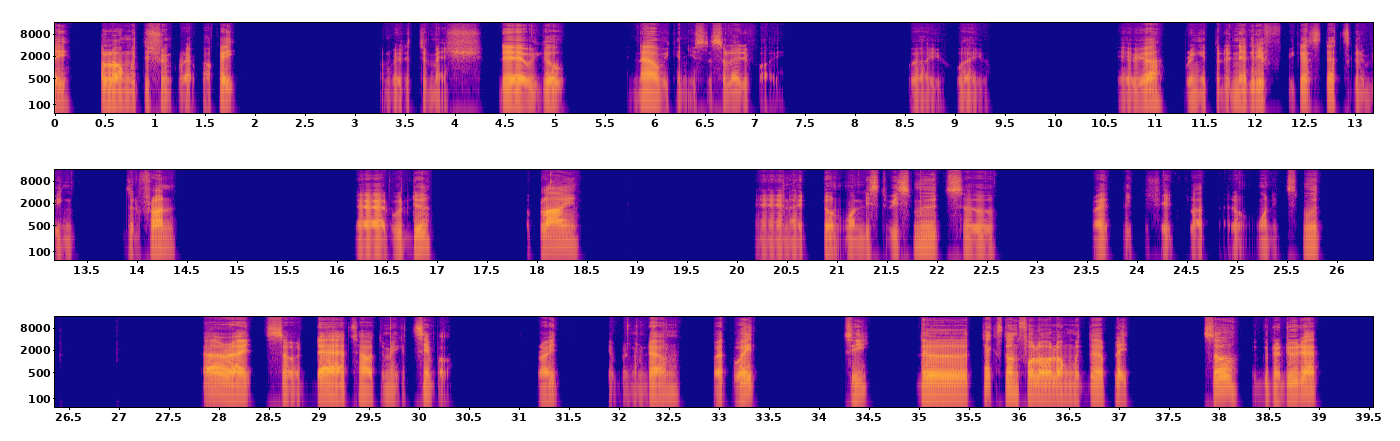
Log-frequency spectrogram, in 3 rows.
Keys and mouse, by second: 0.0 right drag, 1.9 click, 5.8 click, 6.8-9.8 drag, 11.7 click, 12.3 click, 13.4-14.3 middle drag, 15.0-15.5 middle drag, 18.6 ctrl+a, 19.3 middle click, 20.1 shift+middle click, 20.6 middle click, 21.9 click, 22.5 click, 23.0 right click, 23.3-24.4 right drag, 25.0-26.2 middle drag, 26.4 Tab, 26.6 click, 27.0 Tab, 27.4-27.8 middle drag, 28.3-29.4 middle drag, 29.7 middle click, 30.7 shift+middle drag, 31.3 click, 32.1 g, 32.3 z, 37.5 right click, 38.1 click, 38.8 click.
